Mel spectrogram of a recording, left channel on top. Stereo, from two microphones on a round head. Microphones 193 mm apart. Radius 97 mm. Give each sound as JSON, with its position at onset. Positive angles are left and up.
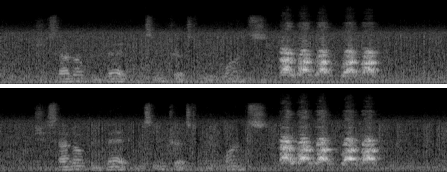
{"t": 0.3, "sound": "a man speaking", "side_deg": -60, "distance_m": 1.5}
{"t": 2.8, "sound": "a dog barking", "side_deg": -20, "distance_m": 2.5}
